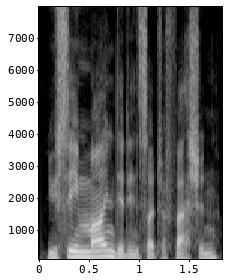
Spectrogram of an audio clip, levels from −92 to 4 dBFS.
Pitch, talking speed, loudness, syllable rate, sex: 145 Hz, 230 wpm, -17 LUFS, 5.4 syllables/s, male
